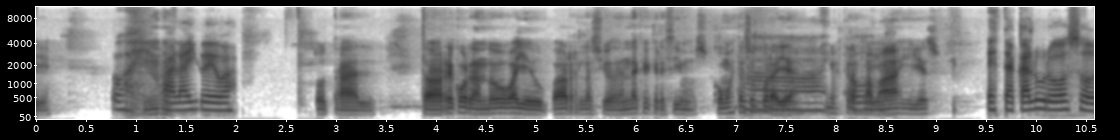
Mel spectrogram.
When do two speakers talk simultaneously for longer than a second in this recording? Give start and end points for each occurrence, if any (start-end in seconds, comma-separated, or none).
7.1-8.6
